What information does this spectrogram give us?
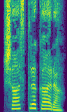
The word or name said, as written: ಶಾಸ್ತ್ರಕಾರ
